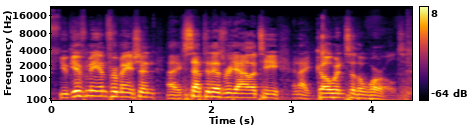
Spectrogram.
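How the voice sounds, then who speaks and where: A man with a fairly high pitch speaks with lively intonation and vocal fry. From suburban Virginia. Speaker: solo podcaster. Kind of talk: casual monologue. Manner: fast.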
